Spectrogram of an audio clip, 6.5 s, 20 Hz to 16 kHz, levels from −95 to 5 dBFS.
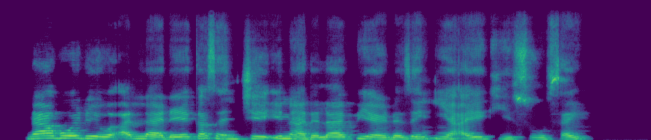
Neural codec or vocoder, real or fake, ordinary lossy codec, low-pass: autoencoder, 48 kHz, 128 numbers a frame, DAC-VAE, trained on Japanese speech; fake; none; 14.4 kHz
